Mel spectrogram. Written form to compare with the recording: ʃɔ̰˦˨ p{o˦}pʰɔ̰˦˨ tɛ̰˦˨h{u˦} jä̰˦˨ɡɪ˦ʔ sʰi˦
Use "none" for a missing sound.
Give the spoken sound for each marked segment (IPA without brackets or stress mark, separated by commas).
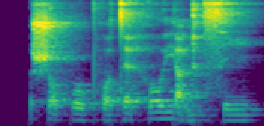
o˦, o˦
